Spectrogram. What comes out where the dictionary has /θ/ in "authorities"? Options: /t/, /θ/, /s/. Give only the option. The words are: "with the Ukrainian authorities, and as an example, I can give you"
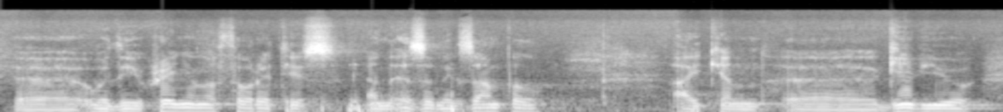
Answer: /θ/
